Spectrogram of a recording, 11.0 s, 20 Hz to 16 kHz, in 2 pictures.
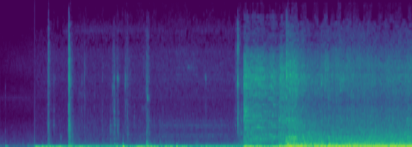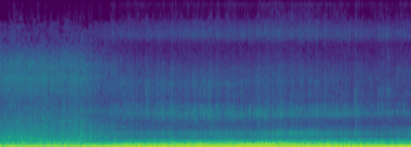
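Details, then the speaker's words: First startup of an LS V8 swapped into a BMW E36 with headers and no exhaust built yet, after fuel pump prime: a few cranking clicks, then it catches and settles into a deep, steady, even idle rumble. Normal start and idle. "yo that is sick this thing sounds so freaking good ready to start driving this thing"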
